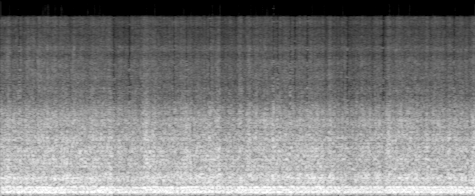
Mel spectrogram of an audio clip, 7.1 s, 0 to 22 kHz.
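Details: Freshly built 388 small-block Chevy V8 break-in run on the stand, throttle worked by hand. Loud, steady low rumble, fairly even with no clear knocking; oil pressure about 80 psi and running in normally.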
